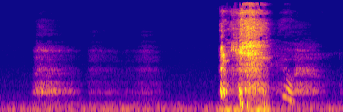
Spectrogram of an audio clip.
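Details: Soft breathy build-up then one sharp, explosive sneeze, one of a repeated sneezing fit the person attributes to dust from books, with low pollen count noted.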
